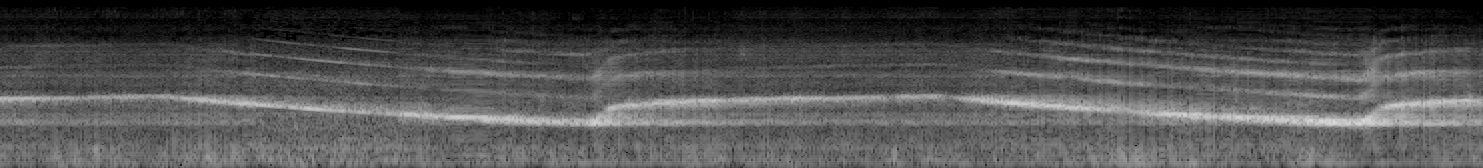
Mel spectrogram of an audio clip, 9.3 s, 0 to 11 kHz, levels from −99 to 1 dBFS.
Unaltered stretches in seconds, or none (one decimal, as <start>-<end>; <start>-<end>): 1.6-2.5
